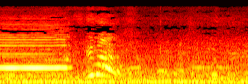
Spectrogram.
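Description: A drill command shouted across a parade ground: a long, steadily held note, then a short note that rises and falls about a second in.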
